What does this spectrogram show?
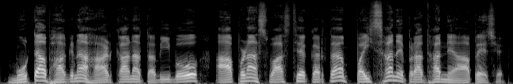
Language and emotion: Gujarati, disgusted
